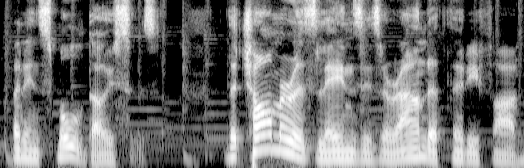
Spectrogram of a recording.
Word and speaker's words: Charmera: It's pronounced charm, as in charm, because of its size. Combine that with the error part of camera, and you've got it, Charmer.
